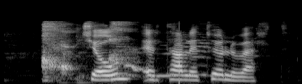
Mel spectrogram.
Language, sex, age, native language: Icelandic, female, 20-29, Icelandic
